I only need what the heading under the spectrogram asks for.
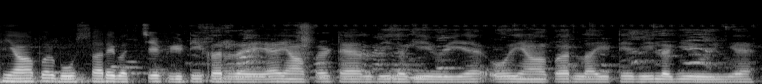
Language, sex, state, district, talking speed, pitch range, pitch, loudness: Hindi, male, Uttar Pradesh, Shamli, 190 wpm, 125-130 Hz, 125 Hz, -17 LUFS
